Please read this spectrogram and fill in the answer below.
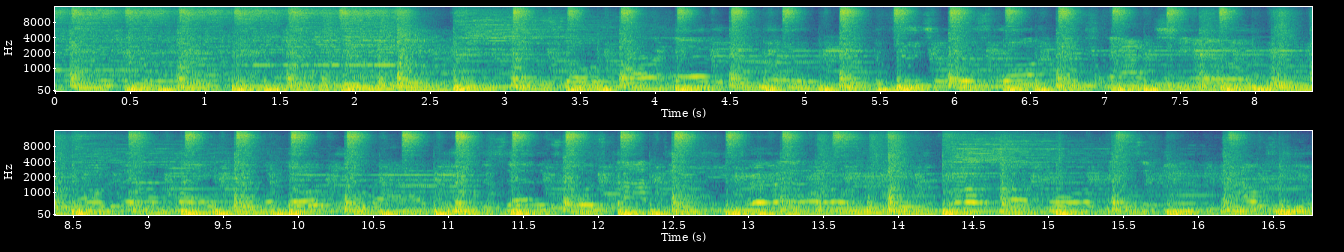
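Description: Live rock band playing: electric guitars, bass and drum kit with a man singing. From about two seconds in until near the end, the drums keep a steady quick tick, about four a second.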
